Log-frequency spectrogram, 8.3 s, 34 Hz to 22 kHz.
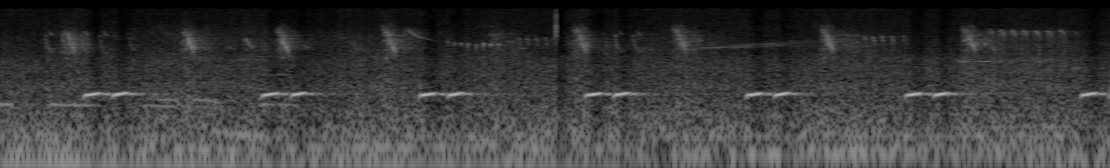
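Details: Eurasian Hoopoe, a rare vagrant seen at the foot of Yatsugatake, Japan, repeating soft low two-note hoots about every 1.3 seconds, with scattered high chirps and whistles from other birds around it.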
